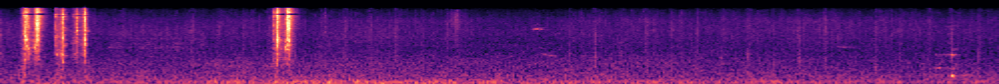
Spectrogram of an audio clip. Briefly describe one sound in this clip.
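Footsteps run quickly over wooden floor and then grass.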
